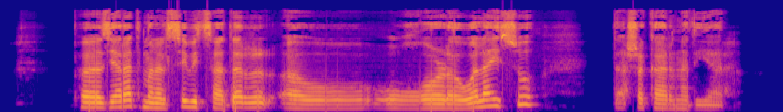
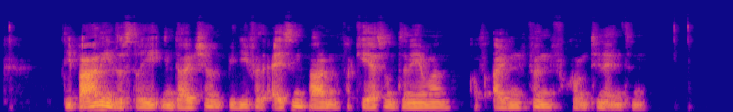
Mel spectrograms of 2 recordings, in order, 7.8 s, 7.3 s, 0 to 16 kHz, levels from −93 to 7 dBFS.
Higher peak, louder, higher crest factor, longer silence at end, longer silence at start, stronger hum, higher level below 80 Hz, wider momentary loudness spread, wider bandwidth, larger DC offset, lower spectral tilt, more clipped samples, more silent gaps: about the same, 0 dBFS vs 0 dBFS; first, -14 LUFS vs -23 LUFS; second, 16 dB vs 24 dB; second, 0.55 s vs 0.9 s; first, 0.8 s vs 0.65 s; neither; first, -56 dBFS vs -64 dBFS; first, 16 LU vs 13 LU; first, 16 kHz vs 7.6 kHz; neither; second, -1.5 dB/octave vs -6.5 dB/octave; neither; first, 5.90-6.12 s vs none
